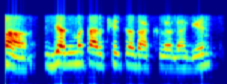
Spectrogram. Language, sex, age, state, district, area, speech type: Marathi, female, 60+, Maharashtra, Kolhapur, urban, conversation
